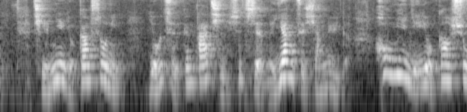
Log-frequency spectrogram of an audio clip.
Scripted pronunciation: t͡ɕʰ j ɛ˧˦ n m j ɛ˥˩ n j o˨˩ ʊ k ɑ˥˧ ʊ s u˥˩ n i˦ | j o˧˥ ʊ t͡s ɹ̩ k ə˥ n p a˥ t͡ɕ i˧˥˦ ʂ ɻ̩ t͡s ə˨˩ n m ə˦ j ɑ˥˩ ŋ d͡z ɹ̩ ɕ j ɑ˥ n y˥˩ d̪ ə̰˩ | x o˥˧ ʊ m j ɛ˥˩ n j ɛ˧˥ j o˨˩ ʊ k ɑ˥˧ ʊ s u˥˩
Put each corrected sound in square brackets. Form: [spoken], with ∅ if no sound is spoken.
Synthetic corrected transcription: t͡ɕʰ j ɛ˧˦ n m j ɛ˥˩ n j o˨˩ ʊ k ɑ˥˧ ʊ s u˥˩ n [i˨˩˦] | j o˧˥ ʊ t͡s ɹ̩ k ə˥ n p a˥ [t͡ɕʰ] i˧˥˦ ʂ ɻ̩ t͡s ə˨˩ n m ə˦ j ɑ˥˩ ŋ d͡z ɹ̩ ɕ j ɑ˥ [ŋ] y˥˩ d̪ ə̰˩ | x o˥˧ ʊ m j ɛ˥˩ n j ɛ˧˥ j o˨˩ ʊ k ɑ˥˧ ʊ s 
